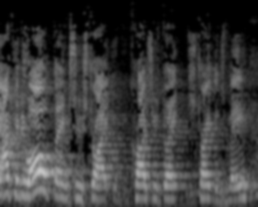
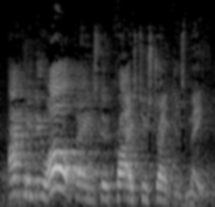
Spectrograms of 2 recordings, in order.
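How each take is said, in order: First: It is said haltingly, with broken-off words. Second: It is said smoothly and clearly without breaks.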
